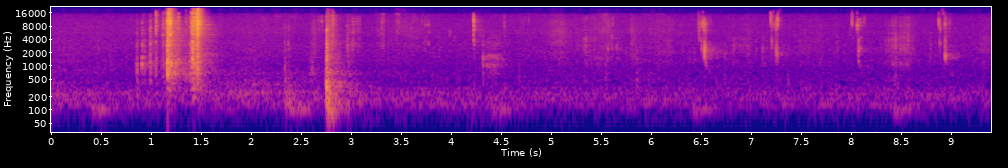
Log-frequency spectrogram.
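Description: Someone bites into and chews a chunky chickpea and lentil sambusak filling: a couple of loud crunchy bites up close, then softer scattered chewing and mouth clicks fading into quiet.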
